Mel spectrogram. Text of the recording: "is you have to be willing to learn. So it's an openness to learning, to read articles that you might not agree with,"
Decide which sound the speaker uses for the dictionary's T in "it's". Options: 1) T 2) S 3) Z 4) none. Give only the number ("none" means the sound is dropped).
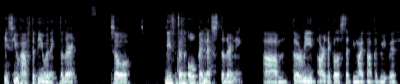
2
